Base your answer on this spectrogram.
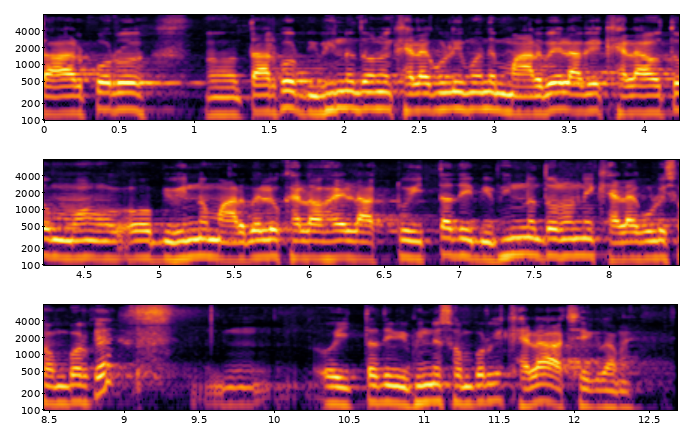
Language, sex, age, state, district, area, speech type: Bengali, male, 30-45, West Bengal, Jhargram, rural, spontaneous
